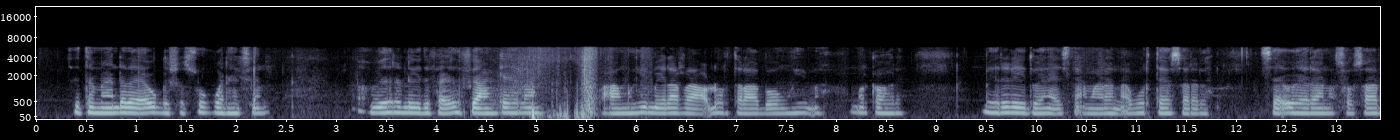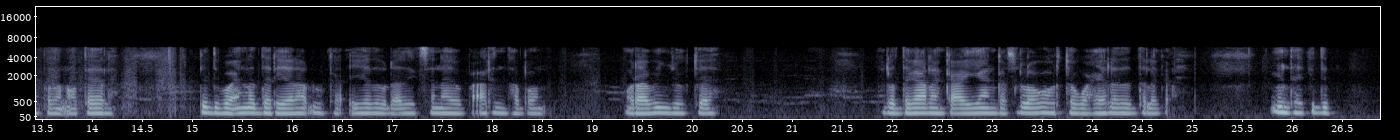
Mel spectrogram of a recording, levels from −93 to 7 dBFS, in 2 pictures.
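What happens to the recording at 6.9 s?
Aliasing is present here, as it is for the whole clip. The sample rate appears to have been cut, fitting a drop to 12 kHz, with no anti-alias filter, so speech energy above 6 kHz folds back to false lower pitches, roughly 20 dB down, giving gritty, metallic sibilants.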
